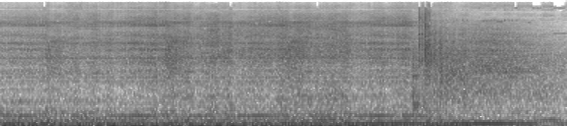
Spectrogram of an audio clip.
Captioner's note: hatch whirs open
